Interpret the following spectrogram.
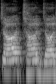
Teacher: जब भी आप च छ ज झ बोलोगे, तो दांत के पीछे जो तालु वाला भाग है, वहां पर आपकी जीभ टच होगी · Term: तालव्य वर्ण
